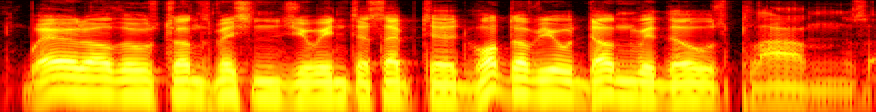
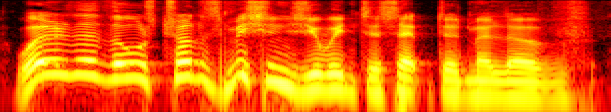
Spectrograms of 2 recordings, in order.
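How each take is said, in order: First: Darth Vader. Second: High, loud West Country take on a villain's line; jokey West Country villain; Dave Prowse. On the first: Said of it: "that's where he asks". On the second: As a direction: interrogate in a mock southwestern English farmer's accent. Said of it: "accent like that". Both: Acted.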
